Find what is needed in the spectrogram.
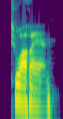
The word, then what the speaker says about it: Tuatha Dé'en: Tuatha Dé'en. I said it wrong the entire last episode.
